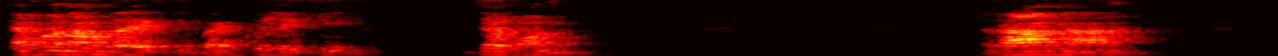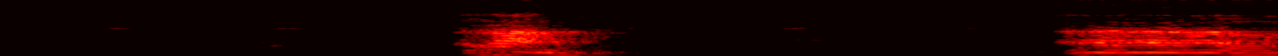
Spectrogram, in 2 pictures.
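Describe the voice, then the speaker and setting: Recorded from afar in a heavily echoing indoor room, a man walks through English grammar one step at a time, asking himself questions, answering them and repeating key words. His mid-range, fairly bright voice stays fairly even, with drawn-out words and frequent pauses.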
